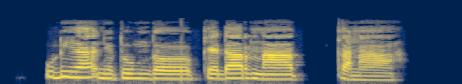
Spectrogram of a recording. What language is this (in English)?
Santali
